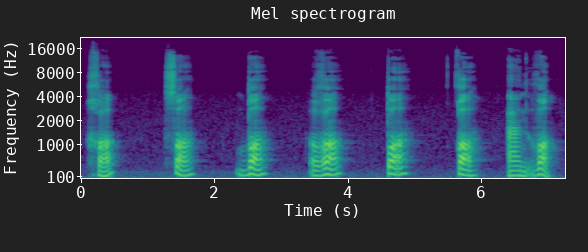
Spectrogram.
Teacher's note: the elevation of the deepest part of the tongue in the direction of the soft palate, creating a heavy or what is sometimes described as a full mouth effect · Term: Al-Isti'laa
